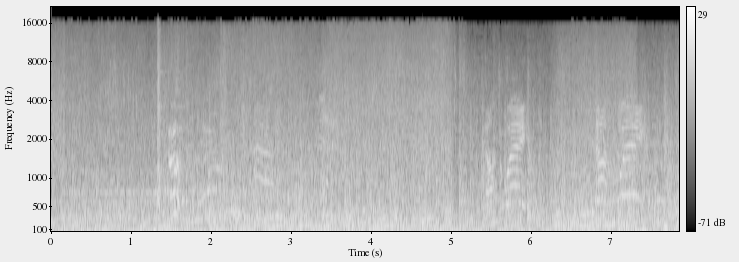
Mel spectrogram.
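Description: A speedboat engine roars steadily and loudly across the water as the boat joins a chase, its rumble continuous throughout, with wind buffeting the microphone and brief higher whines or shouts rising over the din near the end.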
